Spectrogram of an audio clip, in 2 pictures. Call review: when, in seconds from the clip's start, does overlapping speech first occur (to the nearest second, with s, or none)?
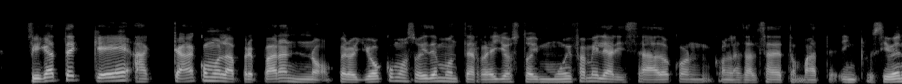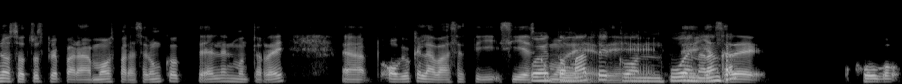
14 s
